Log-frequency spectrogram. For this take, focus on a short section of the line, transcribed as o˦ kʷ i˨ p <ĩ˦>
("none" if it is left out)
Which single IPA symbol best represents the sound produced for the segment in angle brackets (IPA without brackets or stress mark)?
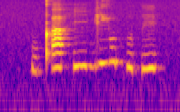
ĩ˦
